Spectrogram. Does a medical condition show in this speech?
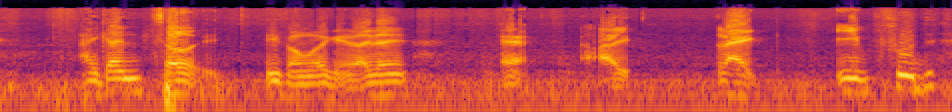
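Yes: cerebral palsy.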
